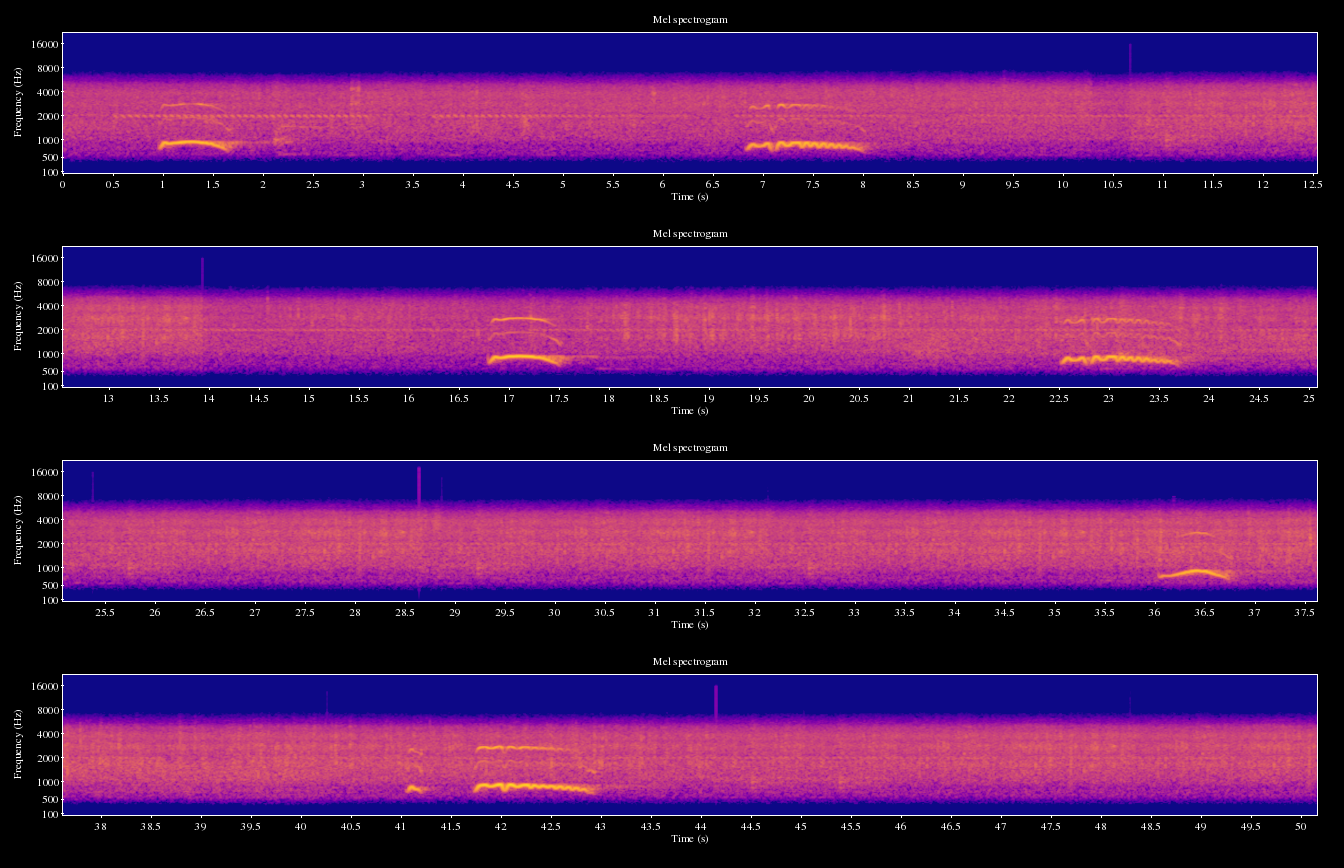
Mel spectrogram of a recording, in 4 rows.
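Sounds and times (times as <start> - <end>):
tawny owl Strix aluco calling in autumn: 0.5 - 3.1, 6.8 - 8.2, 16.7 - 18.0, 22.5 - 23.9, 36.0 - 36.9, 41.0 - 43.1.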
